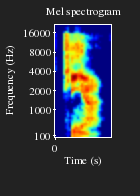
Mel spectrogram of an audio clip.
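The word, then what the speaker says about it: Quinyon: pronounce it but I'm I'm G say um Keon uh because uh that's how the coach pronounced it so I'm roll with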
